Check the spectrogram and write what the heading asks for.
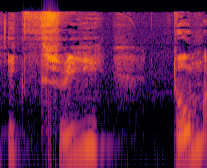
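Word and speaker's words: X3DOM: Als allerletztes haben wir X3D Dom, also X3 Dom, spricht sich X3 Dom aus, also X-Freedom soll, man, soll das bedeuten wohl.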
